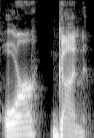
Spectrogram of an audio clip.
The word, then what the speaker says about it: Oregon: the other day and the way you pronounce oregon was pretty funny just has up it's pronounced or gun have a good fun weekend it's oregon bro thanks for your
